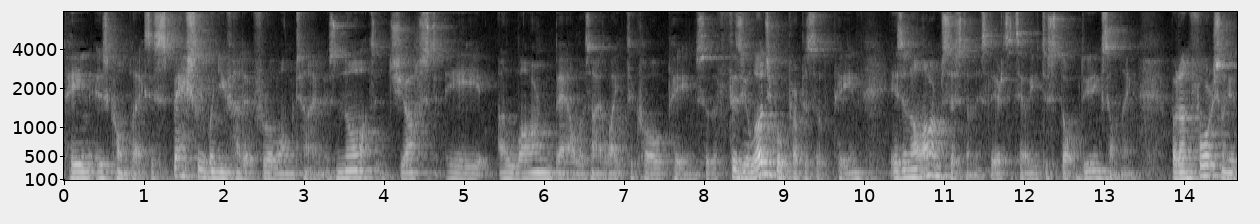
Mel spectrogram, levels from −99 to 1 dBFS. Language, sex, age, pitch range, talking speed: English, male, 40-59, 105-120 Hz, 185 wpm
